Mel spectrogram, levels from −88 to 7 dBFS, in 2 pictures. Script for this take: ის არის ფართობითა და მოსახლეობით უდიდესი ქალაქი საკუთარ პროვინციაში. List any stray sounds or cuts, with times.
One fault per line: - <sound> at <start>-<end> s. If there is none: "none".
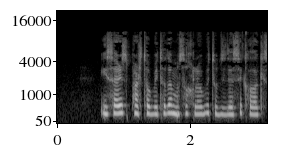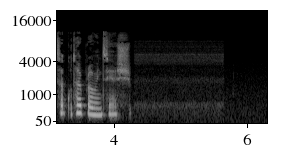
none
